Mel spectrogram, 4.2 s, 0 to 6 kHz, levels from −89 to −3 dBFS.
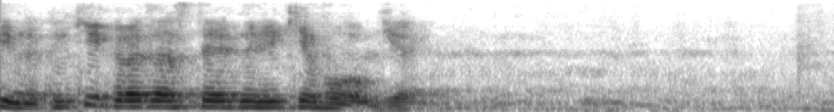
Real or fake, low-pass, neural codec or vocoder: fake; 5.4 kHz; codec, 16 kHz, 4 kbps, FreqCodec, smaller model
